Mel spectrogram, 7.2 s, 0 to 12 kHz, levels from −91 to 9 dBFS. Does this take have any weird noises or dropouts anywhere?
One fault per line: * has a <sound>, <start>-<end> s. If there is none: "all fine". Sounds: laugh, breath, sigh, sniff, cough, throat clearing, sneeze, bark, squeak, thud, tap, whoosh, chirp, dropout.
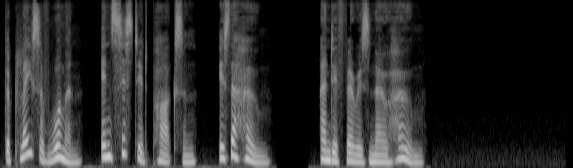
all fine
